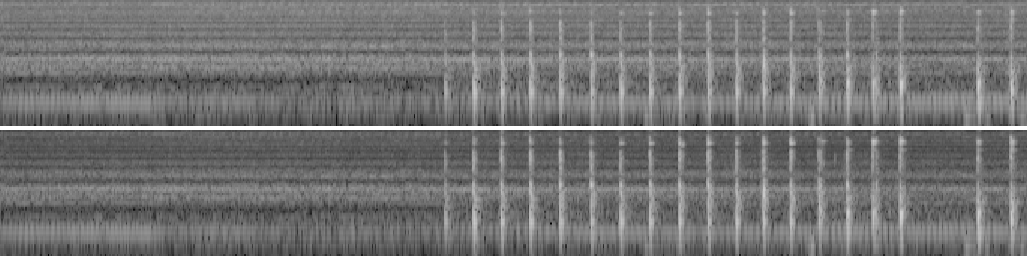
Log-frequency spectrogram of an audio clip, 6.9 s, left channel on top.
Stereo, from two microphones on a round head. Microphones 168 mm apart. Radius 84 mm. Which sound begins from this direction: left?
A drone, at 0.0 s.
